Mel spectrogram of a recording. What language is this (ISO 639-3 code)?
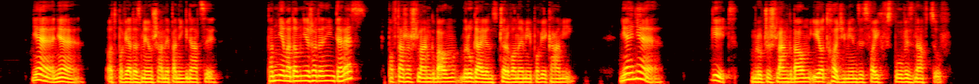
pol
